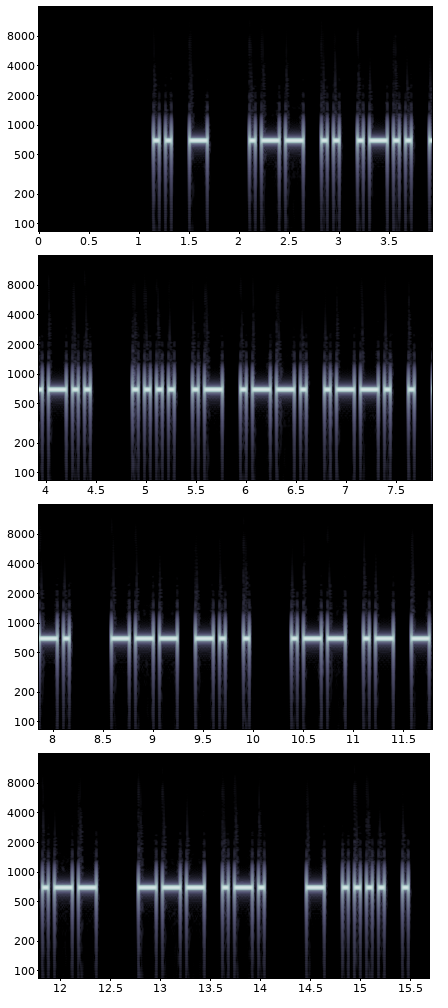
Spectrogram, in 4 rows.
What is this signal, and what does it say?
Morse code, heard as a keyed tone, about 20 wpm, 700 Hz. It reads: IT WILL HAPPEN ONE WAY OR THE
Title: Sentences with 5-Word Phrases - 20wpm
